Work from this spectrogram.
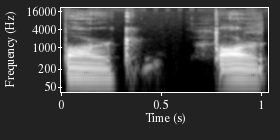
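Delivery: low, flat, robotic monotone. Imitating the mechanized boss Butch Zero from a game, in a really monotone voice. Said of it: "It's just like a really monotone voice".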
